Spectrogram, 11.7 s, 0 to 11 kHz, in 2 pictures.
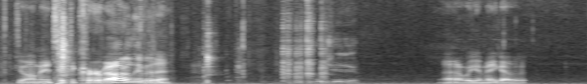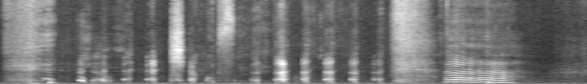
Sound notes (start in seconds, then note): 8.6 laughing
